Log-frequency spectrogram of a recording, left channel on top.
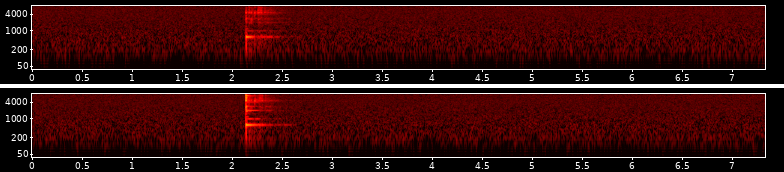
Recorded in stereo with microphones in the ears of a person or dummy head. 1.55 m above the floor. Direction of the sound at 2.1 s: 50° right (ahead or behind).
